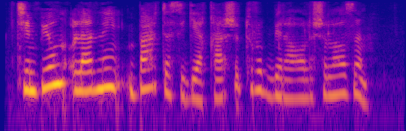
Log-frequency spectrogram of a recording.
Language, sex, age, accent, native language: Uzbek, female, 25-34, Qashqadaryo, Uzbek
